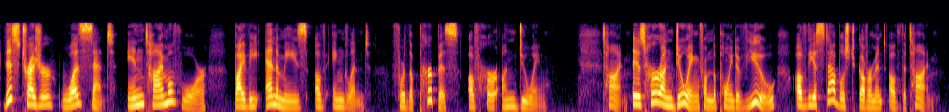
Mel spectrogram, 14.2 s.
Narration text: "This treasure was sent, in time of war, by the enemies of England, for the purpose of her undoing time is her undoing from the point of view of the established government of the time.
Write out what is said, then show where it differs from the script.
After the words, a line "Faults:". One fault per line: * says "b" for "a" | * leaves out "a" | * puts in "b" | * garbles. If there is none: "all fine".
"This treasure was sent, in time of war, by the enemies of England, for the purpose of her undoing time is her undoing from the point of view of the established government of the time.
Faults:
all fine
